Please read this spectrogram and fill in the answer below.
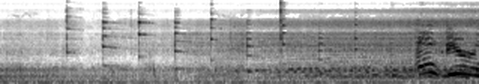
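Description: Compact digital camera's buttons clicking as photos are stepped through: about seven small, evenly spaced clicks, roughly two a second, each with a short ringing tail. Men's voices groan in near the end.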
